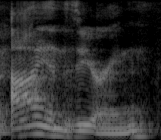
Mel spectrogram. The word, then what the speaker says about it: Ian Ziering: Ian Ziering, like, who knew, not Ian, Ian Ziering, that's how you pronounce his name.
